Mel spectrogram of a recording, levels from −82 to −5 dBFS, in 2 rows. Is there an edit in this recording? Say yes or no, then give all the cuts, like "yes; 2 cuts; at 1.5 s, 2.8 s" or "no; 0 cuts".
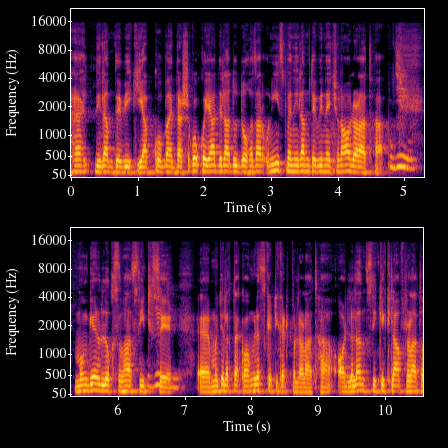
no; 0 cuts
